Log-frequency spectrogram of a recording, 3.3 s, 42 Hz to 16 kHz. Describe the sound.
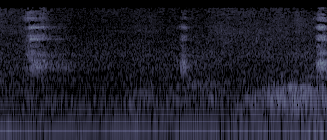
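A voice imitates the labored, gasping breaths of a dying 100-year-old man, with three sharp catching inhalations spaced about a second and a half apart over a steady low background hum.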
